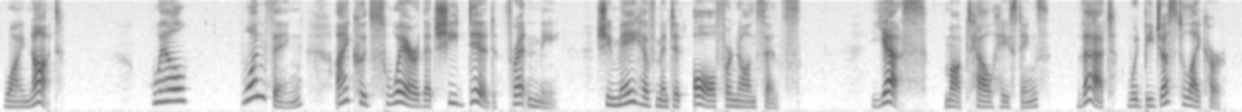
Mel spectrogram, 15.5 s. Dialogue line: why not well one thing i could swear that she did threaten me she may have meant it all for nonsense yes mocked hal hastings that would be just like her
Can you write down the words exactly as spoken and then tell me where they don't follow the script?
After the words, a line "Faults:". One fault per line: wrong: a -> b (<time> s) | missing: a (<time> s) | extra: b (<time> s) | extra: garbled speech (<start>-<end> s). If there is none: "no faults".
why not well one thing i could swear that she did threaten me she may have meant it all for nonsense yes mocked hal hastings that would be just like her
Faults:
no faults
